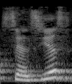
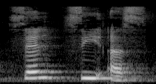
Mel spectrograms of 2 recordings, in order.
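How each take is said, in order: First: Said in the usual way. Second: Celsius slowly split as "Cel-si-us"; "Celsius" drawn out, a gap after each syllable. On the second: Shown as a demonstration. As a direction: say Celsius in three slow, separate syllables. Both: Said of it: "pronounced as Celsius".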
